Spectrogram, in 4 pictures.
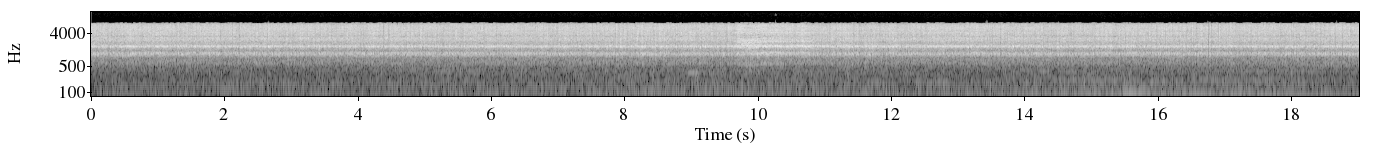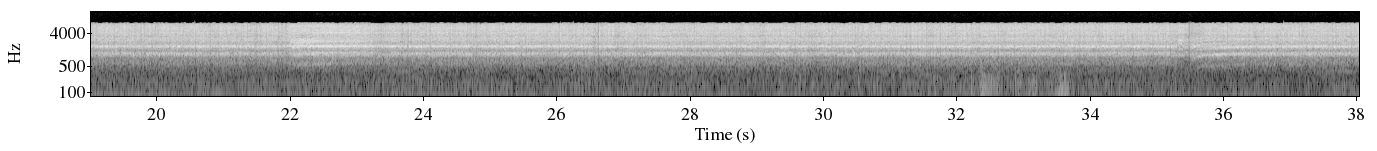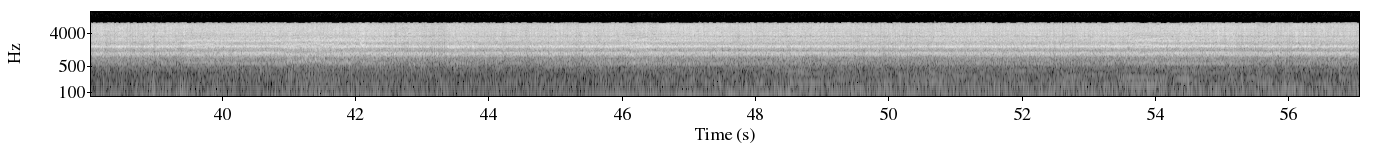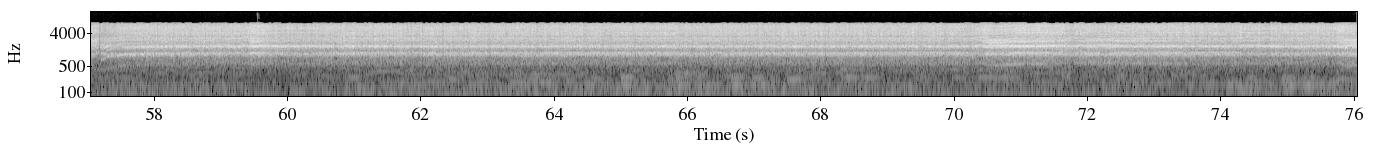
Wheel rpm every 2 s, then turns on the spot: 160, 160, 160, 160, 160, 160, 160, 160, 160, 160, 160, 160, 160, 160, 160, 160, 160, 150, 160, 160, 160, 160, 160, 160, 160, 160, 160, 160, 150, 160, 160, 160, 160, 160, 160, 160, 160, 160.
none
